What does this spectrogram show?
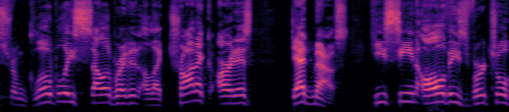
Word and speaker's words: deadmau5: joel professionally known as deadmau5 yes that is the correct way to pronounce it tell your friends we're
